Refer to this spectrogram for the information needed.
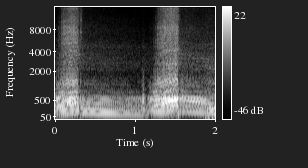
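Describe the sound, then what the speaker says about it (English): Supercharged V8 in a Ford F-150 Raptor R revved twice, each sharp throttle blip climbing into a loud snarl before dropping back to a heavy, rumbling idle, close by. "So I'm going to rev up this V8."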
